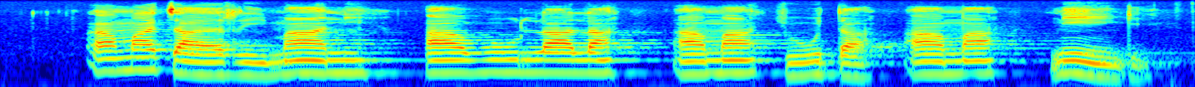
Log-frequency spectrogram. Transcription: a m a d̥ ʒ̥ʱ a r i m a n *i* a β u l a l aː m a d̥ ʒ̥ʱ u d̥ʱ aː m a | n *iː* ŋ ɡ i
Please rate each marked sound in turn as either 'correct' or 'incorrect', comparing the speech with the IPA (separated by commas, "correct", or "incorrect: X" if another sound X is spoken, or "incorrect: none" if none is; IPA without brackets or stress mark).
correct, correct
